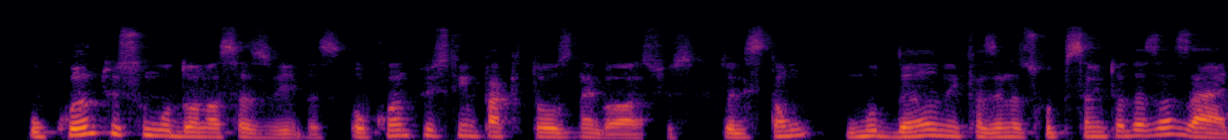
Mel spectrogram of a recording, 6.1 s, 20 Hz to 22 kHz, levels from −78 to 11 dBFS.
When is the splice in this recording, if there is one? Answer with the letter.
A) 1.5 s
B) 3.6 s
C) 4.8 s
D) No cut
B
